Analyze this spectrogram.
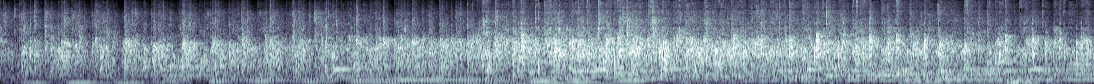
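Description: Audience applauding, with background music of held notes playing beneath it.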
